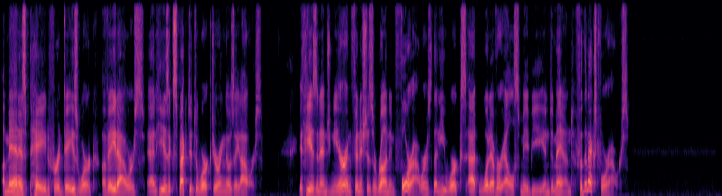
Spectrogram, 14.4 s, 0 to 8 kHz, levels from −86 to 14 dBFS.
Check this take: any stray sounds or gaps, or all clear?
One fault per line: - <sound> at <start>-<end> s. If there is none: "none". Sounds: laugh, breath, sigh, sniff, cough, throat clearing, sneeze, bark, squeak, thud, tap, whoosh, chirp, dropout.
none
